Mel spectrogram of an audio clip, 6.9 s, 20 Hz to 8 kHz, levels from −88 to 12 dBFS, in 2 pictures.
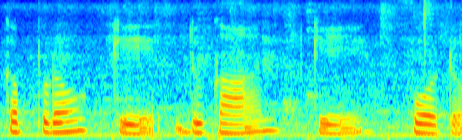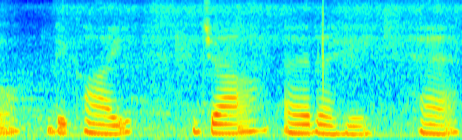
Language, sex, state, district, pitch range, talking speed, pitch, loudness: Hindi, female, Haryana, Rohtak, 165-205 Hz, 80 wpm, 185 Hz, -16 LUFS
